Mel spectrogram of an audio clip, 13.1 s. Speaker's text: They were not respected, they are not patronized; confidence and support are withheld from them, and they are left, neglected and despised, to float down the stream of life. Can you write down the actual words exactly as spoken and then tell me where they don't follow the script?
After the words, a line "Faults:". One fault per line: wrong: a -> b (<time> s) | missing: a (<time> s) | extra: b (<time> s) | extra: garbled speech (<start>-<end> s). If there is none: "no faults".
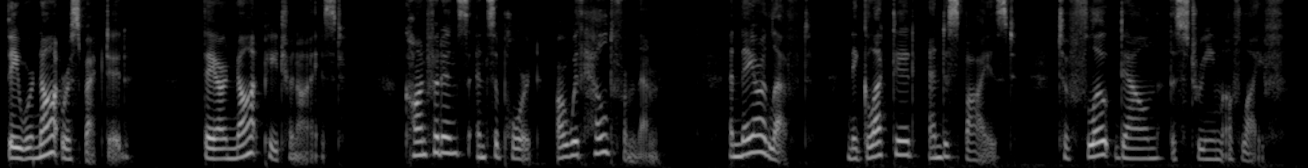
They were not respected, they are not patronized; confidence and support are withheld from them, and they are left, neglected and despised, to float down the stream of life.
Faults:
no faults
